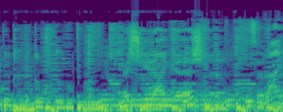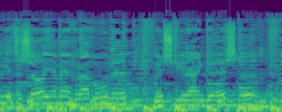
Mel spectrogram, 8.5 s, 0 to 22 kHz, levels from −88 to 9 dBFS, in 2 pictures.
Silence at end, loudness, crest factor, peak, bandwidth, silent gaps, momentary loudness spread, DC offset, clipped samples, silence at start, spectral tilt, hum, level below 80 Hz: 0 s; -11 LUFS; 10 dB; 0 dBFS; 15.5 kHz; none; 4 LU; under 0.1%; under 0.1%; 0 s; -4.5 dB/octave; none; -18 dBFS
